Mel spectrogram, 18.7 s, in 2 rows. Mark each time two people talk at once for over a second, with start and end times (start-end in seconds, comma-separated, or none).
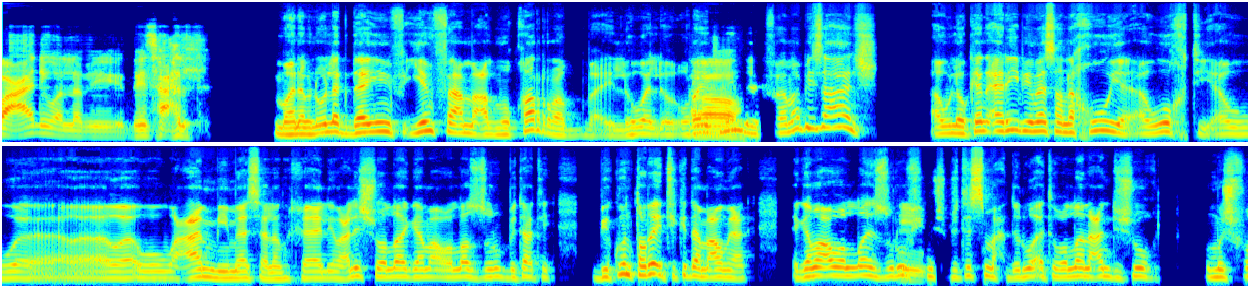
none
